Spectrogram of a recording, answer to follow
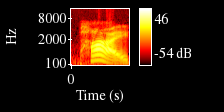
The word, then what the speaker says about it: Pi: Pi that's interesting is the Pi in Raspberry Pi is for Python. Even though it's spelled PI, it's actually like PY for Python.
